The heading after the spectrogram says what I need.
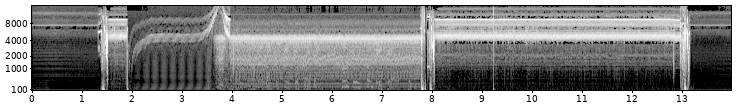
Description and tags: Radio Noises & Blips
some "natural" and due to hardware used radio interferences
interferences, radio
